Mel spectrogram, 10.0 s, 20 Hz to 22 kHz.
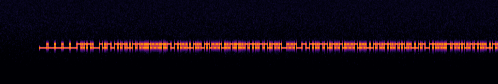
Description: RTTY (50 baud, 450 Hz shift), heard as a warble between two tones, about 2350 Hz centre. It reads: NO HA SIDO PUBLICADA EN VIVO EN NINGUN ALBUM DE LA …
